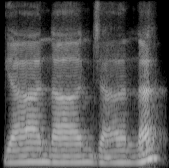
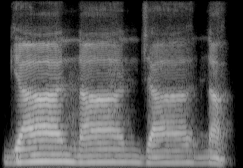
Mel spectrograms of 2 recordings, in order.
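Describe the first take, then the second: First: "Gyananjana" slowed into separate syllables; broken into syllables. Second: "Gyananjana" said very slowly, syllable by syllable; broken into syllables. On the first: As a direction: take "Gyananjana" apart syllable by syllable. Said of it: "So we break it down into syllables". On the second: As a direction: spell out "Gyananjana" one syllable at a time. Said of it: "Break it down into syllables". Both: Shown as a demonstration.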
